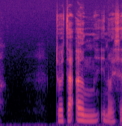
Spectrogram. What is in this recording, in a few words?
"yng", Welsh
